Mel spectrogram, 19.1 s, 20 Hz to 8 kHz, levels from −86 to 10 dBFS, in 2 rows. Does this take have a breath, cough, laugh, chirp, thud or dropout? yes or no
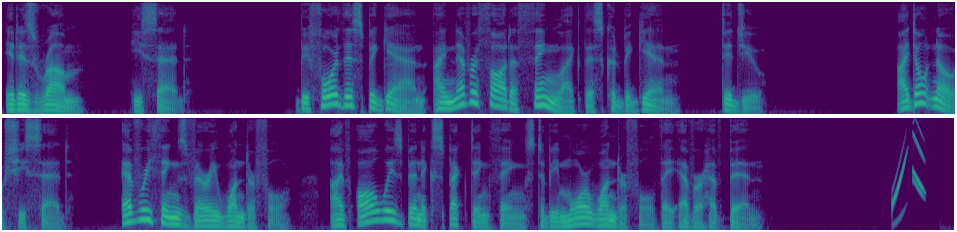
yes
